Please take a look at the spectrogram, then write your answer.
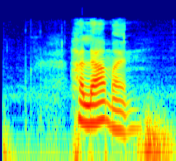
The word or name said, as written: halaman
